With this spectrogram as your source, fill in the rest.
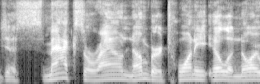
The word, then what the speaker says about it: Illinois: Max around number 20 Illinois where the S is silent 38-9 and it was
